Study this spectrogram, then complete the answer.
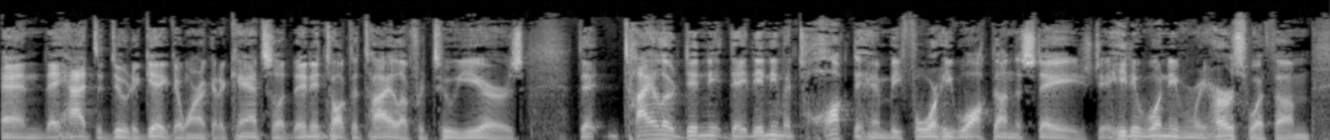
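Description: A man with an American accent speaks fairly quickly in a very deep, low pitch with ordinary pitch variation. The background is quiet. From New Jersey. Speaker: comedian. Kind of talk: casual chat.

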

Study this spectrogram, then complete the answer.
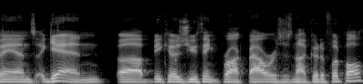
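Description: Over a quiet background, a man with an ordinary speaking voice talks at a medium pitch and a fairly quick pace. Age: 40s. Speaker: sports radio host. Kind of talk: casual chat.

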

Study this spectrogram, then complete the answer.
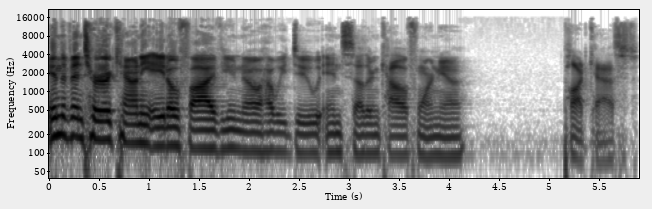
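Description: An unremarkable speaking voice from a man, fairly low in pitch, with lively intonation, big swings in loudness and a moderate pace, in a very clean recording with a silent background. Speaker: podcast host. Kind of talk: casual chat.

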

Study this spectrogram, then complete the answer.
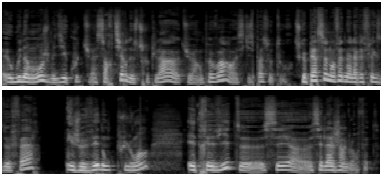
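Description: Talking at a very fast pace, a man with a fairly high pitch and ordinary pitch variation shows big swings in loudness on a very clean recording with a silent background. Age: 20s. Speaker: journalist. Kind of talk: personal travel storytelling. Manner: hesitant, with fillers.

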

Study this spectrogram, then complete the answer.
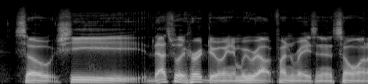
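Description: Very deep and low, a man's voice shows ordinary pitch variation. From USA. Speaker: tech company co-founder and CEO. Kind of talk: interview.

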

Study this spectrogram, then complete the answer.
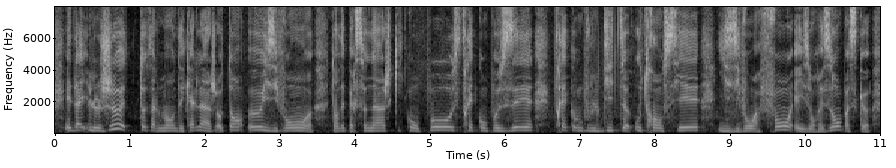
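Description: An ordinary speaking voice from a woman, fairly low in pitch with ordinary pitch variation, at a fairly slow pace and very even loudness. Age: 60s. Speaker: theatre director and actress. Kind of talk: radio interview.

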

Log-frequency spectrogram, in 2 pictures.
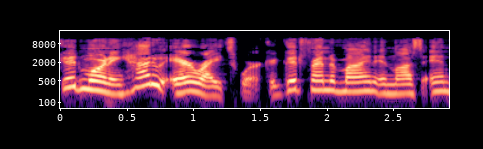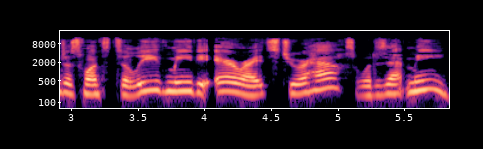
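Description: A woman with a plain, everyday voice speaks at a fairly quick pace with hardly any pauses. Her pitch is fairly high, her intonation is lively, and the sound is dry and close with no echo. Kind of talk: radio dj patter: relaxed co-host banter, reading listener texts on air between jokes. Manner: chatty, wry and playful, riffing and laughing along while reading out listener messages.

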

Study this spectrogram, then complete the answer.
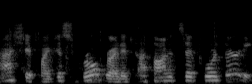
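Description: A man with an American accent speaks in a raised, projected voice. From Pennsylvania. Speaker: ham radio retailer employee. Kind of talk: casual chat.

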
